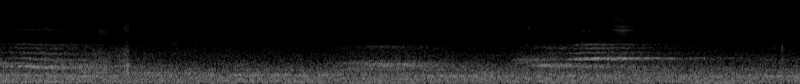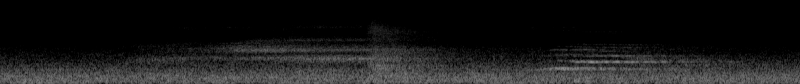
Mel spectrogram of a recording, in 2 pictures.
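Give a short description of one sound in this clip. A man chants softly in a low voice in an echoing hall.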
